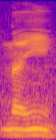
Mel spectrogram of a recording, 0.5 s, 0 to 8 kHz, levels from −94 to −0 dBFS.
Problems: none marked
